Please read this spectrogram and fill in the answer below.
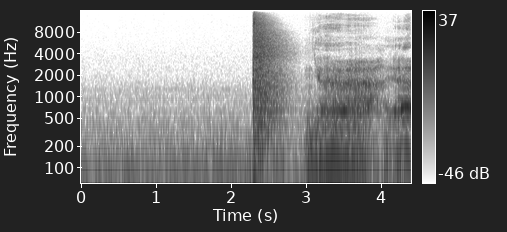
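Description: A single shot from a Crosman 392PA .22 multi-pump pneumatic air rifle: one sharp crack a little over two seconds in, dying away within half a second, followed by a man's voice.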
